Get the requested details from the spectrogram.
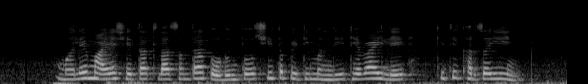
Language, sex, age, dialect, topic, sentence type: Marathi, female, 56-60, Varhadi, agriculture, question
